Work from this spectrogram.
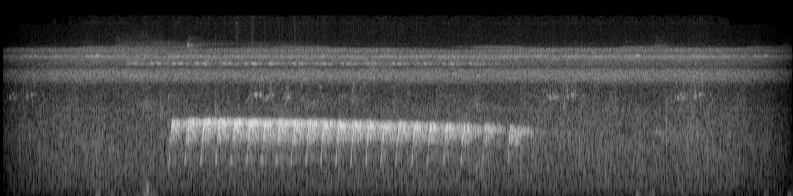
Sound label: Chamaeza nobilis, alarm call; S. America; Eastern Lowlands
